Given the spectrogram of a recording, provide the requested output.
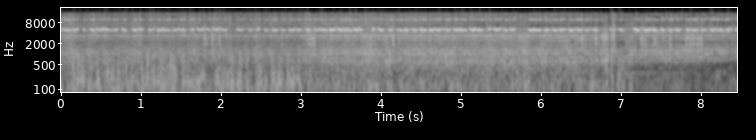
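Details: Mitsubishi Nativa running: thin steady high chirp from water pump, bent, once at normal operating temperature, plus light irregular tapping from accessory belt auto-tensioner; fix: replace tensioner and water pump.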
